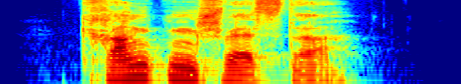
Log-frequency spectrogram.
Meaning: nurse (female)
- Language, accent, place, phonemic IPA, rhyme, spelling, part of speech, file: German, Germany, Berlin, /ˈkʁaŋkənˌʃvɛstɐ/, -ɛstɐ, Krankenschwester, noun, De-Krankenschwester.ogg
